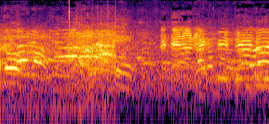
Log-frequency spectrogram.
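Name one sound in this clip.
A small crowd cheers after a goal.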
